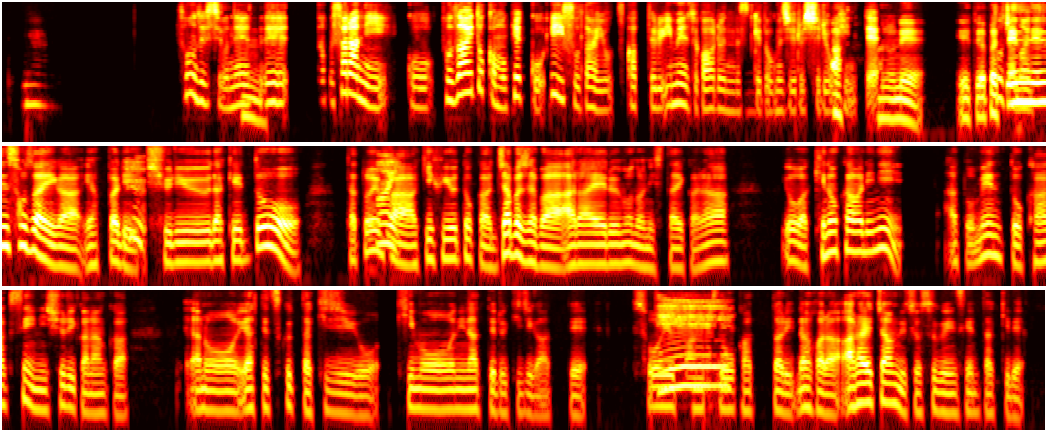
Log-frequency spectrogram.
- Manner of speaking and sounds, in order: unintelligible speech
- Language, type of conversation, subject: Japanese, podcast, 今の服の好みはどうやって決まった？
